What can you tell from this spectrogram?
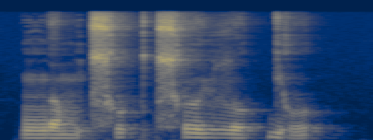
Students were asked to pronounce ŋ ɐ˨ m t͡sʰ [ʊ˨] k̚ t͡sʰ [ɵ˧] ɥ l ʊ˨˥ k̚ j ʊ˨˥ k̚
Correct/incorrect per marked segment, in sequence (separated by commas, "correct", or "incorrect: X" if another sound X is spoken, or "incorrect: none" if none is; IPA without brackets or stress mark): incorrect: ʊ˧, correct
